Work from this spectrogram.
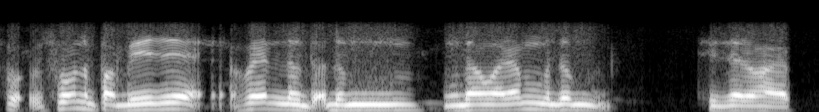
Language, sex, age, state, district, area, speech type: Manipuri, male, 18-30, Manipur, Kangpokpi, urban, conversation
